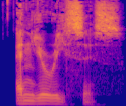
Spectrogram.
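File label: "enuresis", English, British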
